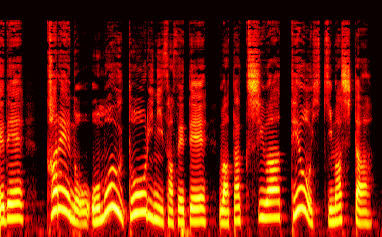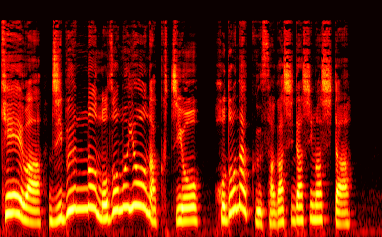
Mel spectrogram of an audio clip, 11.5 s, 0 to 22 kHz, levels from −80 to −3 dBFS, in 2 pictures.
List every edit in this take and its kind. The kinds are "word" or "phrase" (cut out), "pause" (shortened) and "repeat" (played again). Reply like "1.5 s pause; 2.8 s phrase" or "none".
3.2 s pause; 5.7 s pause; 6.4 s pause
